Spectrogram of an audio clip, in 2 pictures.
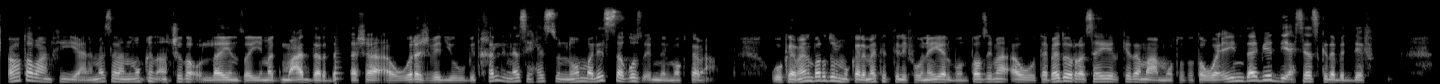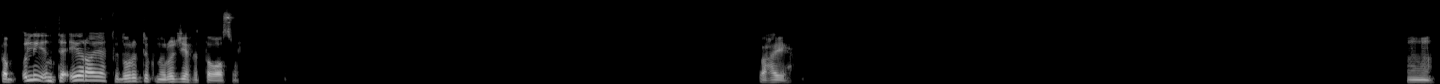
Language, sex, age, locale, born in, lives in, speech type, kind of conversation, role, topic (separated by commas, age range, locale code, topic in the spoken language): Arabic, male, 35-39, ar-EG, Egypt, Egypt, read, expert-assistant, expert, إزاي المجتمعات بتواجه مشكلة العزلة الاجتماعية أو التهميش، وإيه الحلول اللي ممكن تساعد الناس تحس بإنتماء أكتر؟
